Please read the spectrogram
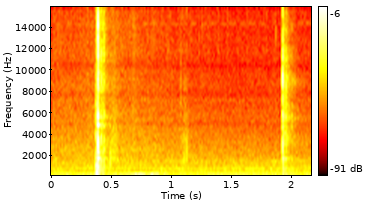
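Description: A golf club striking a Birdie Ball, a hollow limited-flight practice ball, off a strike mat in a chip swing: one sharp, loud click about half a second in. A second, fainter click follows near the end.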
